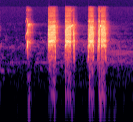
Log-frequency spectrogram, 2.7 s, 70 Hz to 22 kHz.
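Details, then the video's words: Black francolin, known locally as kala teetar, calling: a short opening rasp, then two pairs of loud, harsh, grating notes, the whole phrase about 1.5 seconds, over a quiet background. "Black teetar voice Kala teetar //Black Francolin voice"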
